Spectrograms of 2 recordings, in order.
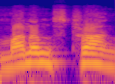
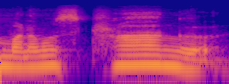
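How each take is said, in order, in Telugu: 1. ఇది బలమైన, గట్టి స్వరంతో అంటారు. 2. ఇది బలహీనమైన, తక్కువ శక్తి గల స్వరంతో అంటారు. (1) "స్ట్రాంగ్ ఇలా మాట్లాడాలి" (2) "వీక్ మాట్లాడుతున్నాను"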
